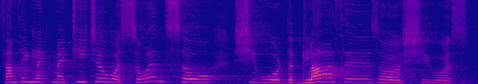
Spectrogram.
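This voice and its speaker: A woman's voice: high voice, steady tone, unhurried, fairly bright tone. A woman in the audience asking the speaker a thoughtful, careful question. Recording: echoey event hall.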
